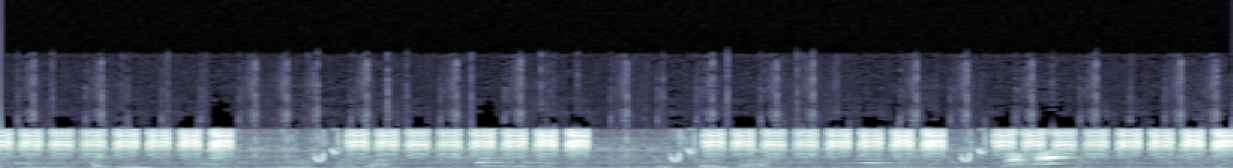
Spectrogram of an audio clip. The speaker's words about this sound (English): All right, we got sound number two on Spotter Sound. And this sound is a bird sound, and it's also another sound on Spotter Sound.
